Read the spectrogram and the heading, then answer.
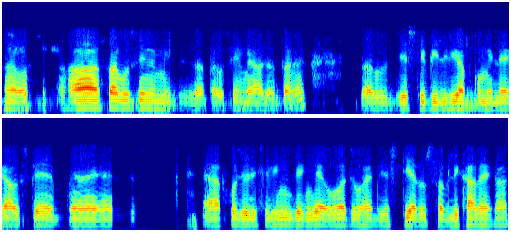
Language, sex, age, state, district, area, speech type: Hindi, male, 18-30, Bihar, Madhepura, rural, conversation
